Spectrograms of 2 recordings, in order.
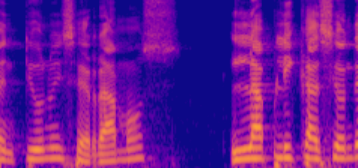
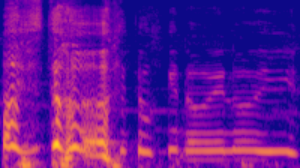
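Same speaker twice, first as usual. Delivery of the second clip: pitched way up, tearful, crying; 9 semitones higher than usual. Retelling how a caller tearfully complained she had not been told something, imitating someone crying. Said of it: "me llamó una con lágrimas, llorando".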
